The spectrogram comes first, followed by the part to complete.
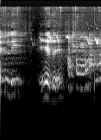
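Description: Rooster clucking: several short calls with wavering pitch.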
